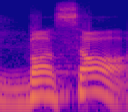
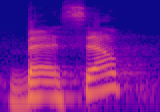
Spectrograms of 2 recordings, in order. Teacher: السين حرف اضعف من الصاد الاخطاء الشائعه عند نطق بحرف السين بعض القراء ممكن يفخم حرف السين لما تجاور الصاد او لما تجاور حرف مستعلي او الف ماديه ده خطا طبعا لان السين حرف مستفل مرقق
